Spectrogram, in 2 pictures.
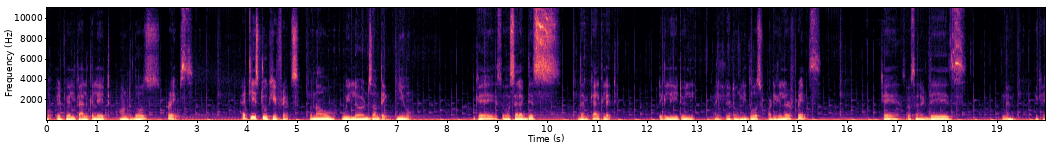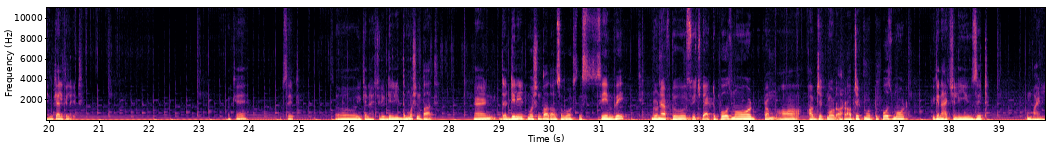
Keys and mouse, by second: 0.3 alt+middle click, 1.9 click, 7.0 ctrl+z, 8.5 click, 8.9 click, 9.0 click, 10.7 click, 12.4 click, 16.7 click, 17.2 click, 17.3 click, 19.1 click, 20.7 click, 24.6 click, 24.7 a, 26.8 click.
